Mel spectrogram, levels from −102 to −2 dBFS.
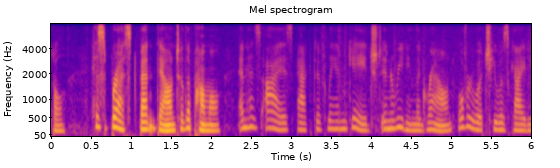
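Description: Around a second and a half in, the talker moves back and the level at the mic drops by about 14 dB. From 1.6 s to the end, you can hear the automatic gain rising as the AGC slowly pushes its gain up to compensate. The speech and the room noise swell together over several seconds, so the background noise climbs right along with the voice. All of it sits inside a G.722 call band that stops at 8 kHz.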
